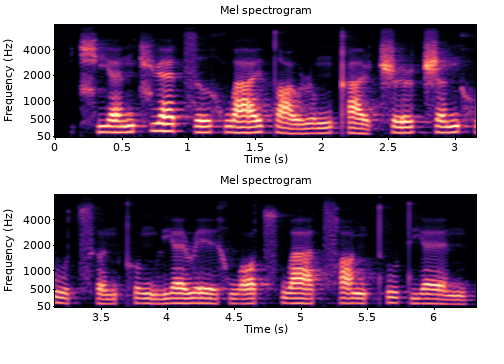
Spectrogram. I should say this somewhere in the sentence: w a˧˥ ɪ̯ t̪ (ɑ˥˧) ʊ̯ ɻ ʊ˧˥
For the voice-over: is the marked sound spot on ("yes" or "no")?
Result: no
